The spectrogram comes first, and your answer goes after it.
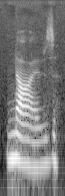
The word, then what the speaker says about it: knives: remind yourself you can put a slash through the K meaning it does not make a sound n i v z e s and this word Says Z the silent E is part of this ending also it's making the I say its long sound knives the next word singular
